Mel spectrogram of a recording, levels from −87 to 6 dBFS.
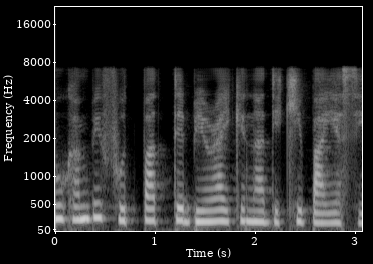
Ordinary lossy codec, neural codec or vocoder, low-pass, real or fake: none; codec, 16 kHz, about 1 kbps, DyCAST, with the encoder's durations; 7.2 kHz; fake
